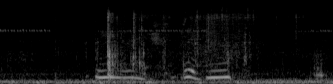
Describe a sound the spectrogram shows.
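A young boy speaks briefly up close.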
